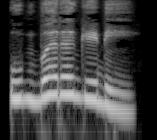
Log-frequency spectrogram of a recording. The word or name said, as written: ಉಬ್ಬರಗಿಡಿ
